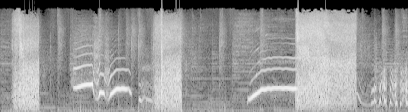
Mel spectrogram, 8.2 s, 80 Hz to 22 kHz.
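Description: CO2 fire extinguisher discharged in three short, loud blasts of hiss, each under a second and a few seconds apart, used as a thruster to push a playground swing.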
